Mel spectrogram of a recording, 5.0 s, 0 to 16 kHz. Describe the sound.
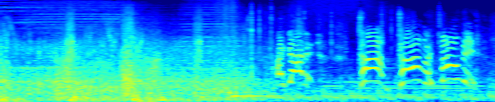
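Category 3 pyrotechnic fireworks go off as a few loud booming blasts with rumbling crackle. Excited voices then call out over the fading noise.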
